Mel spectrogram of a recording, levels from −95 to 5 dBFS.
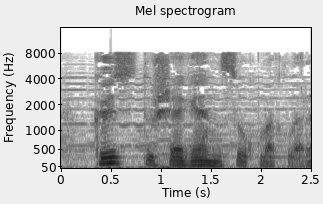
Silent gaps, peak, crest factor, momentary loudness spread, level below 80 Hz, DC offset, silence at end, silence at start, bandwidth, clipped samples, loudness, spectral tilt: none; 0 dBFS; 16 dB; 12 LU; -30 dBFS; under 0.1%; 0 s; 0 s; 8.6 kHz; under 0.1%; -15 LUFS; -5.5 dB/octave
